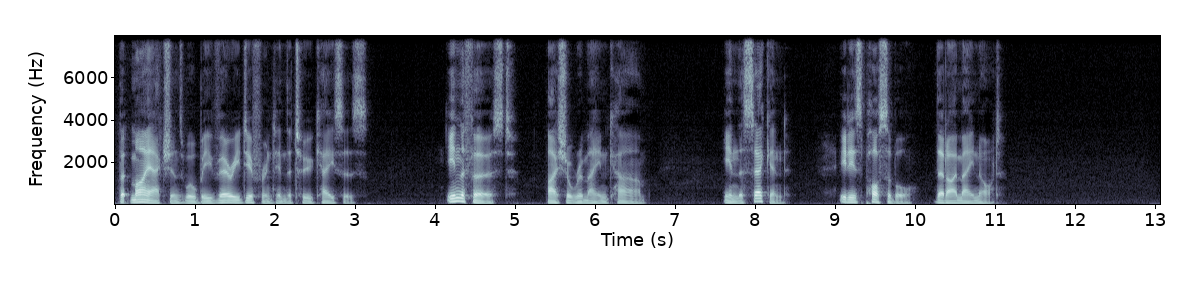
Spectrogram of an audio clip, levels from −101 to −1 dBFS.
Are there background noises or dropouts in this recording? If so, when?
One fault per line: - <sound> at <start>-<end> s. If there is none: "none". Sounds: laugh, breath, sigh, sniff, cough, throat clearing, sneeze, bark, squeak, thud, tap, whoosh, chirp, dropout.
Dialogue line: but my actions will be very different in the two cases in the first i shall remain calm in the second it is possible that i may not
none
